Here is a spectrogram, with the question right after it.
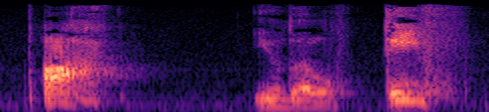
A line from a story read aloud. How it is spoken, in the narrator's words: said the farmer in an angry voice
